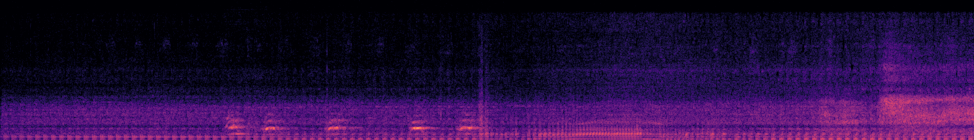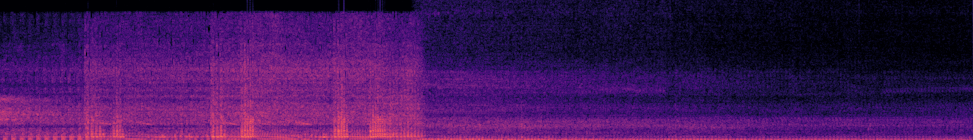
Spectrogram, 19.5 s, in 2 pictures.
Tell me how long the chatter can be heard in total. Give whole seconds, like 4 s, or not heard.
not heard.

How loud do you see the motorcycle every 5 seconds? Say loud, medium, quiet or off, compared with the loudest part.
medium, medium, loud, medium.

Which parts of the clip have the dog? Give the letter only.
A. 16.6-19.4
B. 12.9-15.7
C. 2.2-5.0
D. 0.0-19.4
C.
